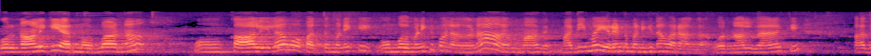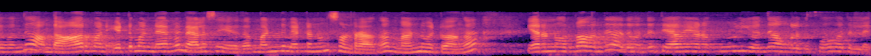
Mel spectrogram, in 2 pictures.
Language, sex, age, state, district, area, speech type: Tamil, female, 30-45, Tamil Nadu, Cuddalore, rural, spontaneous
